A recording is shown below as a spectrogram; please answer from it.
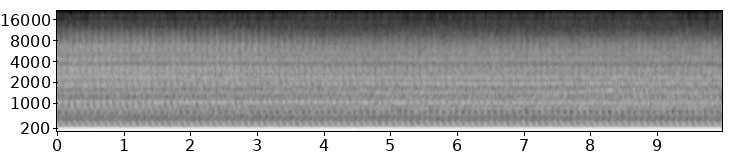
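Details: Detroit Silver Series 4-53T turbo diesel at idle after the 5-inch resonator was swapped for two 24-inch, 4-inch resonators to cure a 1600–2000 rpm drone: smooth, even low rumble with a very soft exhaust note and no drone.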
